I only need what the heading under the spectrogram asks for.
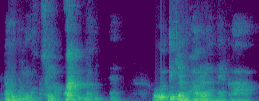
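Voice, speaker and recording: Animated preaching man in an echoey hall. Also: fairly low pitch, normal speed. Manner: animated preaching with frequent laughter and rhetorical questions. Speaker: pastor. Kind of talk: sermon. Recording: echoey hall, far from the mic.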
